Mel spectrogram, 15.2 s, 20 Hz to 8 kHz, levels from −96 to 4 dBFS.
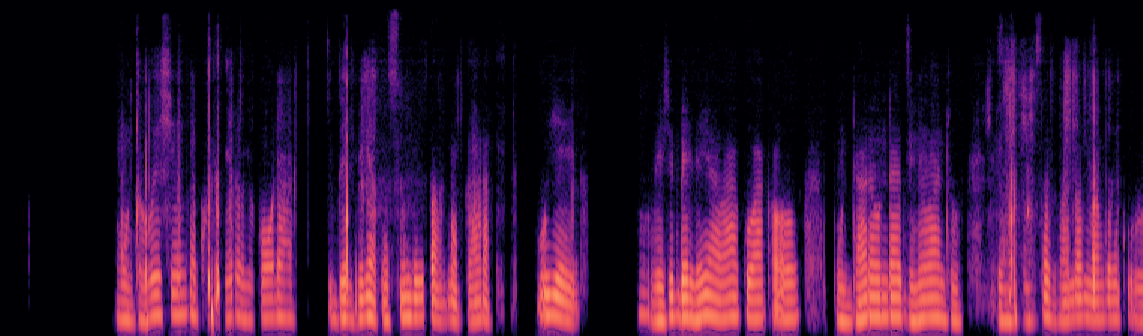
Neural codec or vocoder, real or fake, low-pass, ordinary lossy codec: autoencoder, 48 kHz, 128 numbers a frame, DAC-VAE, trained on Japanese speech; fake; 7.2 kHz; AAC, 48 kbps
